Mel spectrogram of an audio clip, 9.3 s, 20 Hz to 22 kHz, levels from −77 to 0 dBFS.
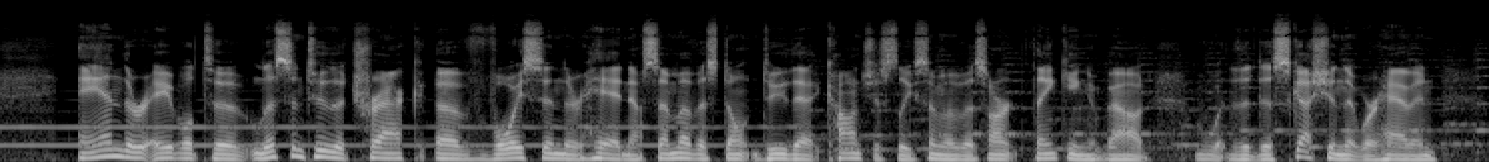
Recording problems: background music; faint; throughout; 20 dB below the speech

